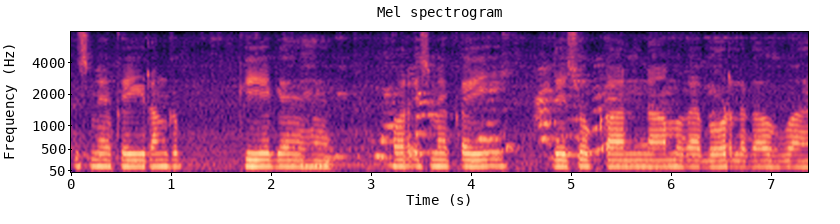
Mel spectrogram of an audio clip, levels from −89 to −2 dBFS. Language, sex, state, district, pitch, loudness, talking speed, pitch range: Hindi, male, Punjab, Fazilka, 135 Hz, -17 LUFS, 130 wpm, 130-140 Hz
